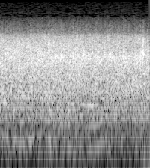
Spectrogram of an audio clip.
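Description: Studio audience applauding steadily, a dense even clatter of many hands, with faint voices under it.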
